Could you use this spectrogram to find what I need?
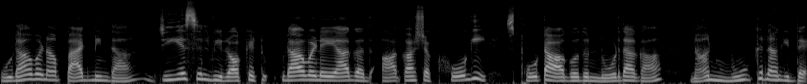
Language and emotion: Kannada, surprised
